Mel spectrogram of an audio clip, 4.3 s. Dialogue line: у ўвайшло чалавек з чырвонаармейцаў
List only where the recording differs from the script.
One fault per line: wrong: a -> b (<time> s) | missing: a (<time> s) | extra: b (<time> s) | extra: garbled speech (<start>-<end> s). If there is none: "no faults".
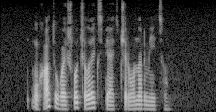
extra: хату (0.8 s)
extra: пяць (2.2 s)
